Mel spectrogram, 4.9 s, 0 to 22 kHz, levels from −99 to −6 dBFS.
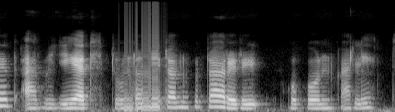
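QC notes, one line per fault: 1.48–2.12 s: robotic sound from repeated short buffers, a rigid 100 Hz metallic buzz, likely from a 10 ms block replayed in place of roughly half the speech.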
